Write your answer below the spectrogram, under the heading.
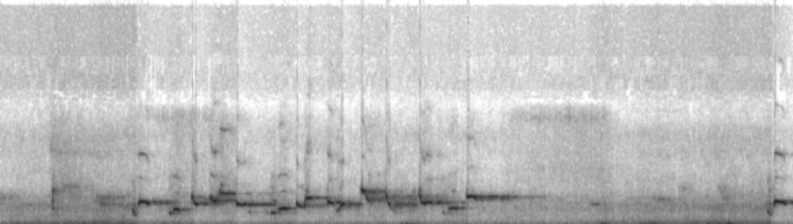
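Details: Wild straw-headed bulbul in lively song: a long, rolling series of loud, mellow whistles slurring up and down, a sustained level note, a quieter gap, then one more bright whistled phrase. Faint low hum throughout.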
